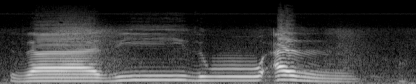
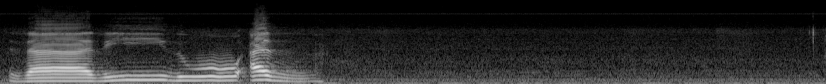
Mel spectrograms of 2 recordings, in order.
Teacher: Kemudian letak huruf za ya, za punggung ujung lidah pada posisi menempel di ujung dua gigi seri atas ya.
